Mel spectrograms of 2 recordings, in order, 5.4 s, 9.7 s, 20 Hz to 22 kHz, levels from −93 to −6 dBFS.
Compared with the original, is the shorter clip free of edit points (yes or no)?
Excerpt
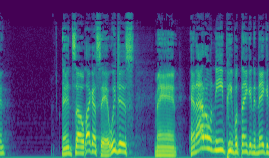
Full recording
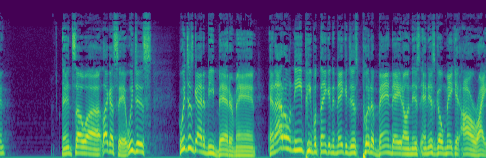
no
